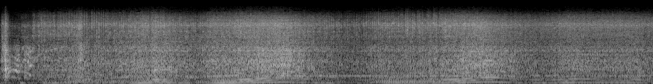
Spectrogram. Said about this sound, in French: Un son qui a marqué ma vie, il y a le, son de la 4L, le bruit du moteur de la 4L, moi, qui a marqué ma vie, peut-être qui a influencé enfin ce projet plutôt a influencé ma vie parce que ça c'était ma plus grande aventure.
